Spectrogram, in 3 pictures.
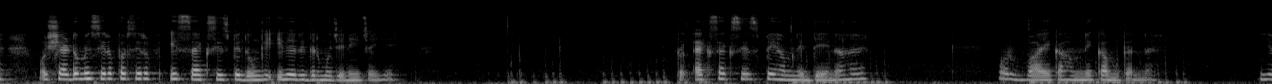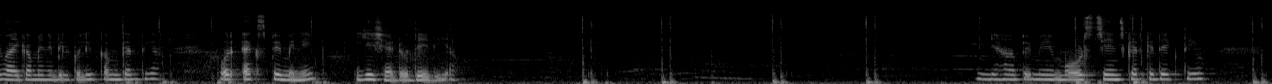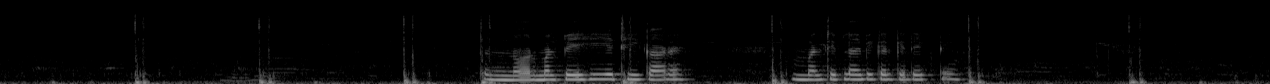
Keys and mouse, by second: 5.2 click, 18.6 click, 20.6 click.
